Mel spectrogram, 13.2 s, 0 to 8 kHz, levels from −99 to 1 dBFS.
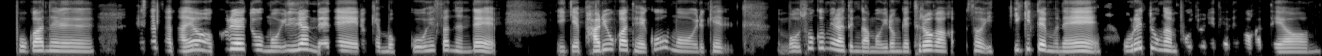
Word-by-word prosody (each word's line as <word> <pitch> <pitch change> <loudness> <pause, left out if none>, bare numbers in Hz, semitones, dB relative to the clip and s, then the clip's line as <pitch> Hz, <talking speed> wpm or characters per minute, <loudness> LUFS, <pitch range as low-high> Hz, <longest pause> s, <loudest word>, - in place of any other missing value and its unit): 보관을 195 -3 -1 0.5
했었잖아요. 225 - 0
그래도 275 -4 +5
뭐 195 0 -6
1 215 +3 -3
년 265 -3 +4
내내 190 +1 +4
이렇게 190 +2 -6
먹고 185 +3 -9
했었는데 205 -3 +1 0.6
이게 185 +1 -1
발효가 245 +5 +4
되고 235 - -4
뭐 185 -5 -7
이렇게 170 +2 -6 0.6
뭐 185 +2 -6
소금이라든가 225 - -1
뭐 170 -1 -10
이런 185 +1 -6
게 180 - -3
들어가서 205 -1 -1
있 175 +1 -13 0.2
있기 240 +4 -2
때문에 190 -6 +5 0.2
오랫동안 240 - -1
보존이 400 - -17
되는 - - -9
것 170 - -6
같아요. 165 +1 -4
200 Hz, 315 characters per minute, -25 LUFS, 185-235 Hz, 0.6 s, 그래도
